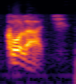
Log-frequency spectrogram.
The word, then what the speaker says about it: kolach: The correct pronunciation is kolach.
